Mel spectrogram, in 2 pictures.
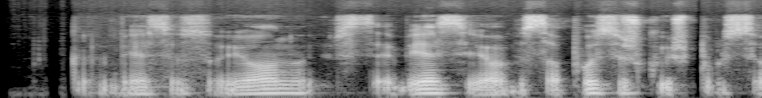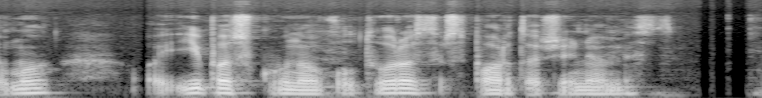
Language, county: Lithuanian, Vilnius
